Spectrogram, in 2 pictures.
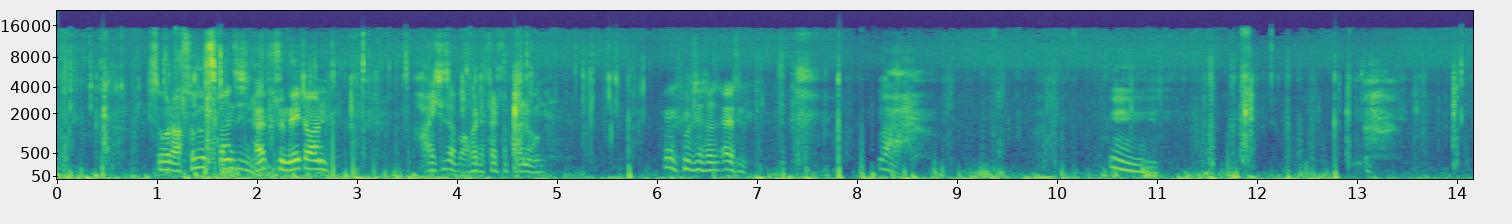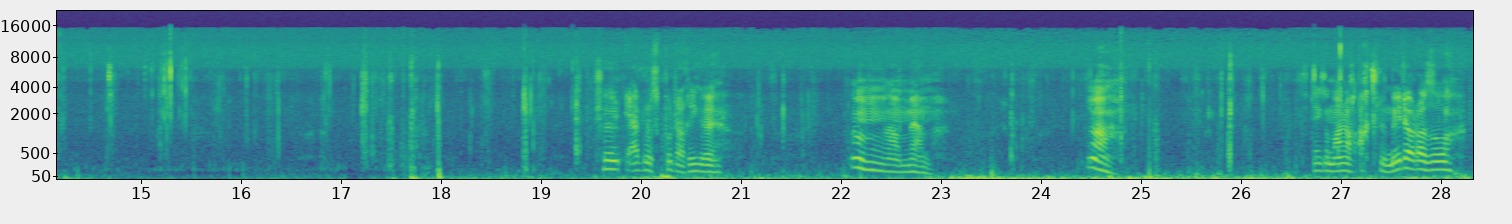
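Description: A man talks close to a microphone, slightly out of breath.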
